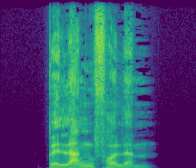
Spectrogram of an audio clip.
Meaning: strong dative masculine/neuter singular of belangvoll
- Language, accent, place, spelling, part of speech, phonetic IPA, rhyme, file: German, Germany, Berlin, belangvollem, adjective, [bəˈlaŋfɔləm], -aŋfɔləm, De-belangvollem.ogg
